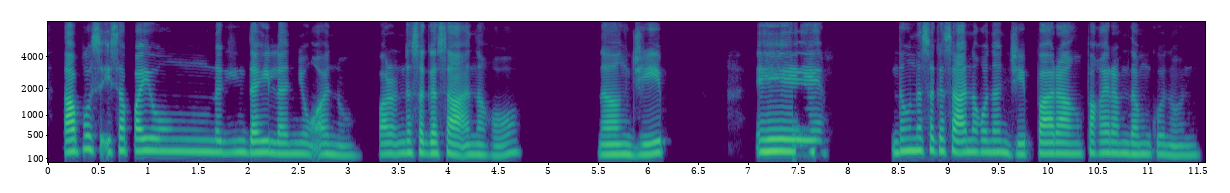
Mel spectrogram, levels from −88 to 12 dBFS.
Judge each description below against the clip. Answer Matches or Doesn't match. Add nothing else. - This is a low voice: Doesn't match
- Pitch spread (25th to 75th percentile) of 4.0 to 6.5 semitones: Doesn't match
